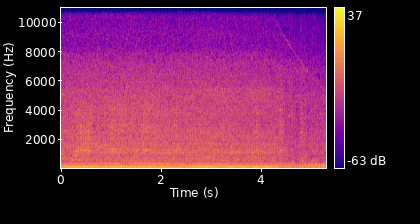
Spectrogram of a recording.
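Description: Off-road 4x4's engine running at a steady low drone as it crawls up a steep muddy slope, the note dropping away about four seconds in.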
